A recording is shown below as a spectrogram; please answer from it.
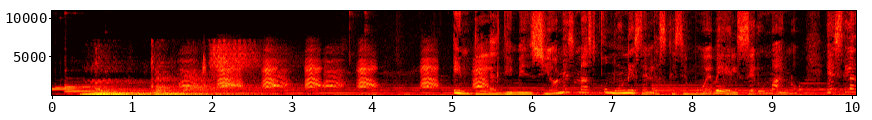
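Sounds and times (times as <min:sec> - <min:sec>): bird squawking: 0:01.6 - 0:05.6.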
